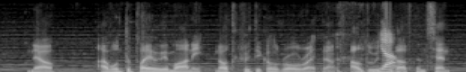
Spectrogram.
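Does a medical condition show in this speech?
No.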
